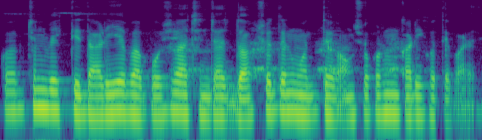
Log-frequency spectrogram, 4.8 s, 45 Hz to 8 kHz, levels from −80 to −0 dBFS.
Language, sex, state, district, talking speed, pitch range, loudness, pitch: Bengali, male, West Bengal, Alipurduar, 150 wpm, 115-130 Hz, -19 LUFS, 120 Hz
